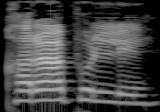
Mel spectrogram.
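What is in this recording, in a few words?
"qarapul" ergative, Archi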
